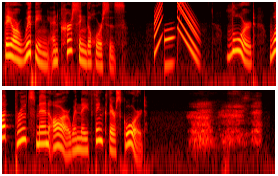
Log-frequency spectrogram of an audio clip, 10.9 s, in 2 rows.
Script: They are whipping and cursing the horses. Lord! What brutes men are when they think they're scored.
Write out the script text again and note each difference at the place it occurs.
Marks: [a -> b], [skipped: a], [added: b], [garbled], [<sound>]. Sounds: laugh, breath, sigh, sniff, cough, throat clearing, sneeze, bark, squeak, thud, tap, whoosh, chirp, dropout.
They are whipping and cursing the horses. [chirp] Lord! What brutes men are when they think they're scored. [breath]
